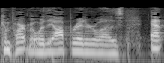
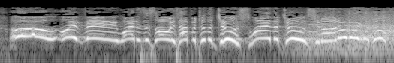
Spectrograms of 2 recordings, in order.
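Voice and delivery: much higher, louder wailing shout; panicked old lady; 10 dB louder than usual. Retold or imitated. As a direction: cry out in frantic despair.

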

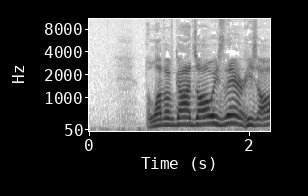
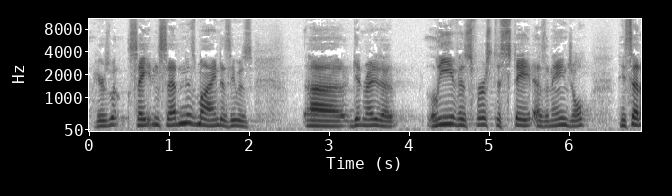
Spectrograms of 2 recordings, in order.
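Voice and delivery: ordinary delivery

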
